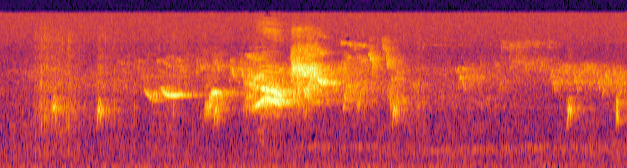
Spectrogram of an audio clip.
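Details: Forest in Spain with a common blackbird: a mellow, slurred warbled phrase near the middle, surrounded by scattered short chip notes from other birds spaced irregularly through the recording.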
